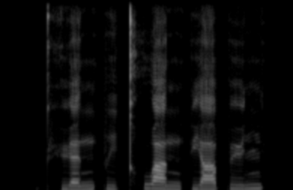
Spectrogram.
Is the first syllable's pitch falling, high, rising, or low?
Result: rising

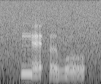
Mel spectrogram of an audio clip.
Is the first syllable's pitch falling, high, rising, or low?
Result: high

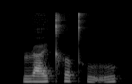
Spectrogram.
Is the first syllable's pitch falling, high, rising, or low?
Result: rising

